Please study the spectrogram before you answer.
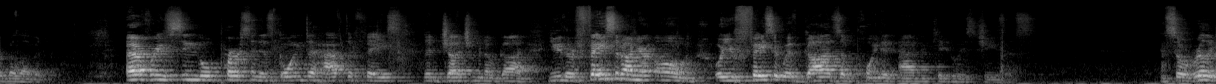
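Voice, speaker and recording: A man preaching a sermon with passion, his voice swinging between loud emphatic stretches and quieter ones. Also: a little high. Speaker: pastor. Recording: very echoey room.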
